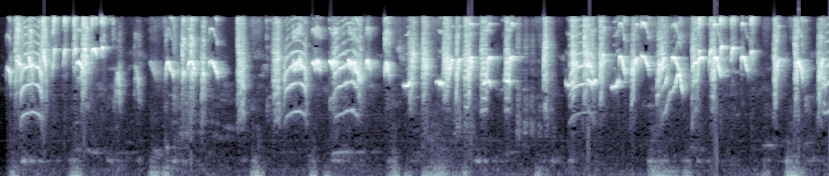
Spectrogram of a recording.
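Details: Female brown-throated sunbird used to raise a male's breeding drive, giving dense high twitters with quick down-slurred and arched notes in a near-continuous stream, with soft low knocks beneath.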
